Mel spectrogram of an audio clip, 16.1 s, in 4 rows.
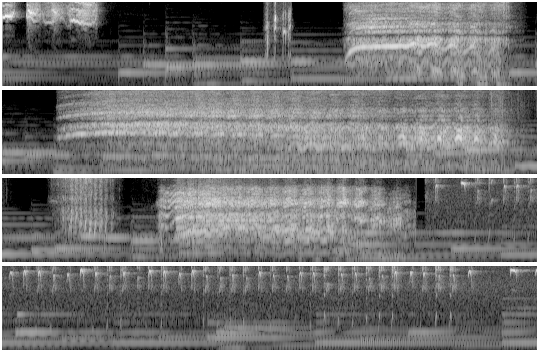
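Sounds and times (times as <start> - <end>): horse squeal: 2.6 - 3.8, 4.4 - 7.8, 8.5 - 11.2
horse whinnying: 2.6 - 11.2
simple stepping background music: 10.9 - 16.0.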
